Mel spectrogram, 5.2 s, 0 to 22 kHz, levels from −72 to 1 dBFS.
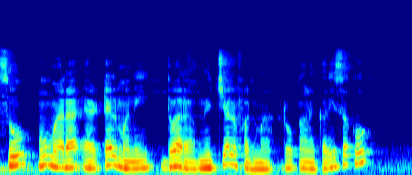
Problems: none marked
